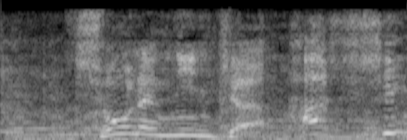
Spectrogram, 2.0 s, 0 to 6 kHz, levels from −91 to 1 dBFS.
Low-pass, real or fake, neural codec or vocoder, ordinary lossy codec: 5.4 kHz; fake; codec, 16 kHz, 8 kbps, FreqCodec, smaller model; AAC, 32 kbps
